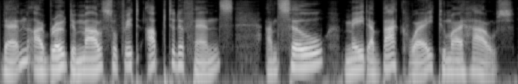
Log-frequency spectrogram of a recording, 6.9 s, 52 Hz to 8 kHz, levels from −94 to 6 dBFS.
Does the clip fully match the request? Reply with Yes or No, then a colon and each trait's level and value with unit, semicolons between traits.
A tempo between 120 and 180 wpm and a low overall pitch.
Yes: average, 175 wpm; low, 125 Hz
